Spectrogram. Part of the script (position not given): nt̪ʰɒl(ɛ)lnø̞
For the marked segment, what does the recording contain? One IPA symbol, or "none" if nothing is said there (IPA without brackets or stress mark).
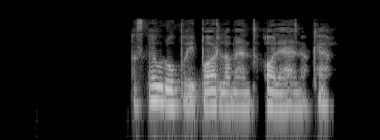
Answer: ɛ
